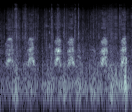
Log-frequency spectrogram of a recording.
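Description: A dog riding along as a passenger barks in short pairs, about six sharp yaps in all, over the steady low rumble of a moving horse-drawn carriage on the coastal road on Inishmore, travelling from Dun Angus Fort toward Kilronan.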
